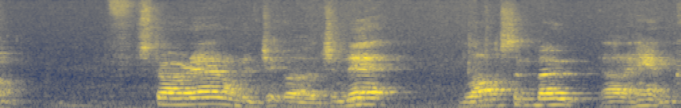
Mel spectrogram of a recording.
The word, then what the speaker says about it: Janet: It's spelled Janet, but in Seaford everybody pronounced it Jeanette.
